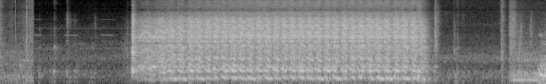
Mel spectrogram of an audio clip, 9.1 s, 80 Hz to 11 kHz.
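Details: Maserati 3200 GT with twin-turbo V8, doubtful mechanical condition: labored cranking at roughly three to four turns a second for about five seconds without firing, the drag of a weak battery; a booster was needed to start it.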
